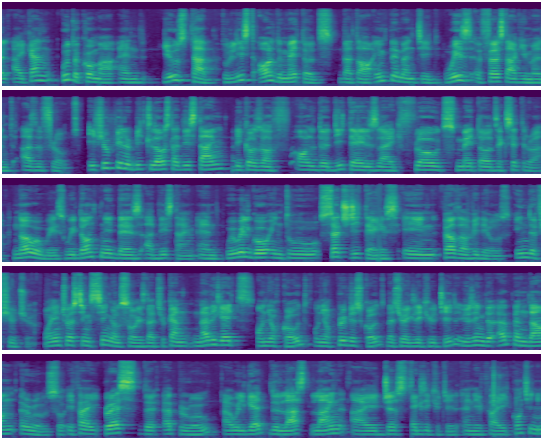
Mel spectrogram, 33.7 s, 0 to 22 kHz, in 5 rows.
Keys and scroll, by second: 2.8 Tab.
